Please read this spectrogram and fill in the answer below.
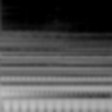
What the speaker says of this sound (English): If we happen to leave that A string open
